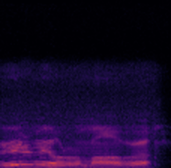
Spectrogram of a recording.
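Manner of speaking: slow, sleepy, drowsy voice.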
